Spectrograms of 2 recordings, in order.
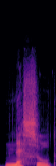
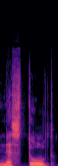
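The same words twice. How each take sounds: First: The t sound in the middle is silent. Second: The t sound in the middle is pronounced. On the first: The speaker calls it right. "That one" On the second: The speaker calls it wrong. "You don't say nestled"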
